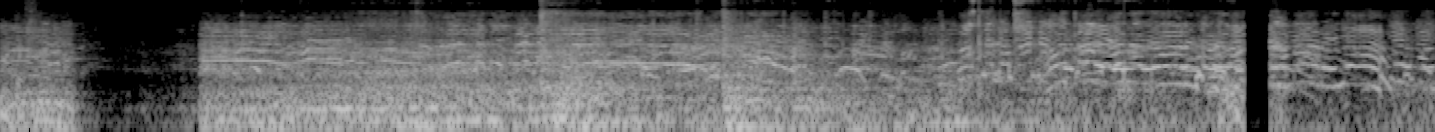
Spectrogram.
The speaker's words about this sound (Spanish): Esto que escucha ocurrió la madrugada de este jueves. Un enfrentamiento ocurrió en el, en el eh, penal de Acapulco, en, el penal, en un penal en Acapulco.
